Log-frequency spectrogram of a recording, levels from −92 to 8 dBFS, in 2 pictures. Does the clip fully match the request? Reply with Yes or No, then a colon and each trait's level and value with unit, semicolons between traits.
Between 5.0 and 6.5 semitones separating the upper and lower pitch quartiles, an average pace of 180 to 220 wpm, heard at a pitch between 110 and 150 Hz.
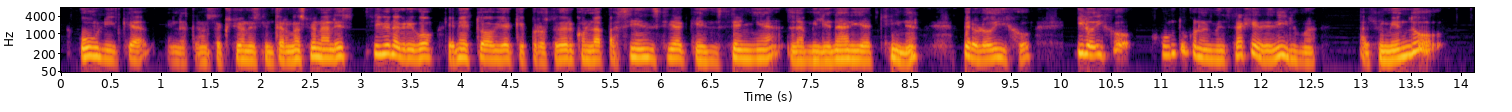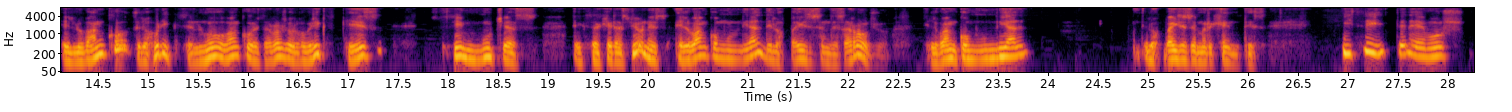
No: wide, 5.6 semitones; average, 150 wpm; medium, 140 Hz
